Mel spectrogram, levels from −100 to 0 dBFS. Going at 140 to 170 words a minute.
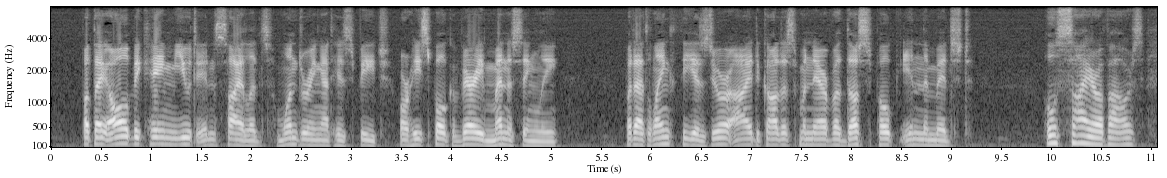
No: average, 180 wpm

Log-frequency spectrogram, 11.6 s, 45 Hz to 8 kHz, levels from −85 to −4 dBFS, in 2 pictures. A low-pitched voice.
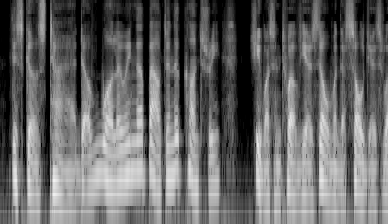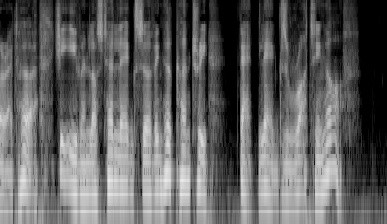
Yes: low, 110 Hz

